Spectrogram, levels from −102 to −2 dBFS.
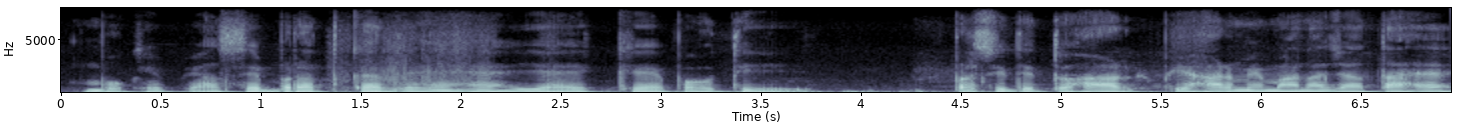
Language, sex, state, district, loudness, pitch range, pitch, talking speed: Hindi, male, Bihar, Begusarai, -25 LUFS, 105-110 Hz, 105 Hz, 145 wpm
